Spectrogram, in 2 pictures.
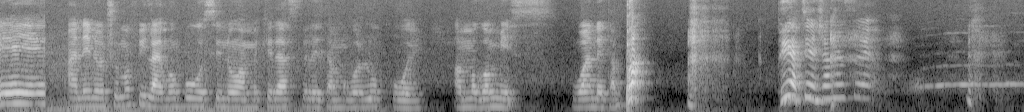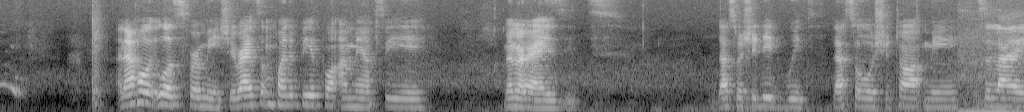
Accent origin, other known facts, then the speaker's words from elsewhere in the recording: Jamaica; seeing my life overseas and not in my home country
